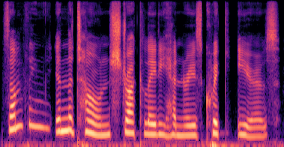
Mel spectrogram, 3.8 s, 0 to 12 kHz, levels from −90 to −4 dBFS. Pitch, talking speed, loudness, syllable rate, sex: 230 Hz, 140 wpm, -17 LUFS, 3.7 syllables/s, female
